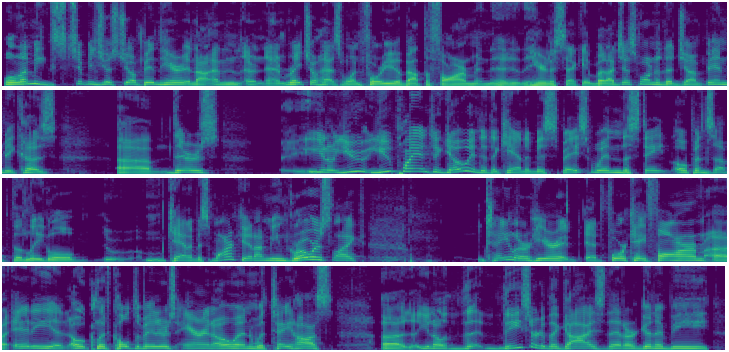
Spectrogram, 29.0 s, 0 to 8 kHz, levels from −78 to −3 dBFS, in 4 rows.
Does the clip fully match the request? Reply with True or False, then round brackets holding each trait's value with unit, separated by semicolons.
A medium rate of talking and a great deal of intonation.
False (185 wpm; 3.8 semitones)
